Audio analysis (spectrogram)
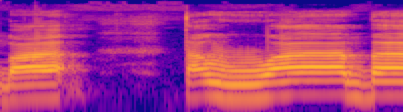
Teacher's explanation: آیت کرنے کی حالت میں ایک زبر کو ہٹا کر پڑھیں گے یعنی با توابا اس طرح سے اس میں آواز آئے گی.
